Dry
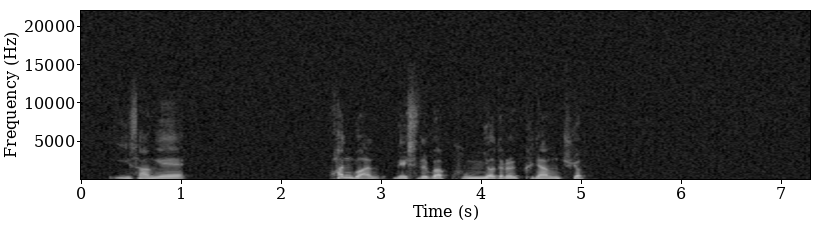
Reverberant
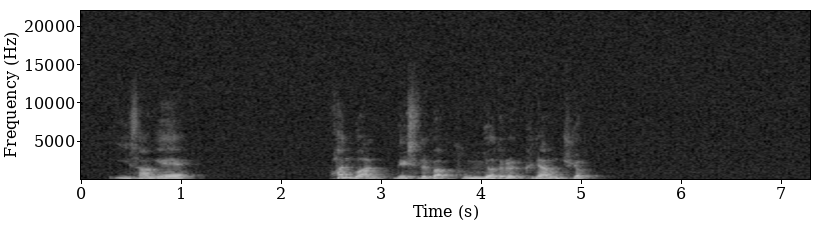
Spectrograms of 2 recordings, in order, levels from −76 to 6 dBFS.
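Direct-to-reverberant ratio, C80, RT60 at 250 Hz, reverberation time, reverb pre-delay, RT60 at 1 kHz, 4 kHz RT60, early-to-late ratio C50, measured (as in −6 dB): 3.5 dB, 14.0 dB, 0.45 s, 0.50 s, 10 ms, 0.50 s, 0.30 s, 9.5 dB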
